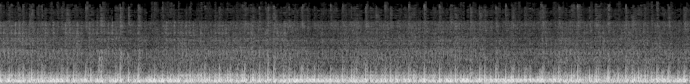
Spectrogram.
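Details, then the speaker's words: 1974 Kawasaki H2 750 two-stroke triple, first start after 34 years with oil put in the chambers; steady even low idle burble, all three cylinders firing and smoking equally, no misses or knocks; normal idle. "That sounds so good. The fact sounds better than good. Yeah. The fact that all three are smoking the same is a very positive thing."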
